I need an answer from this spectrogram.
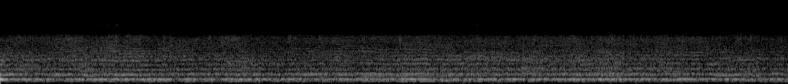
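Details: Honey bees feasting at a 3D printed feeder in a Colorado garage during warm January weather; unbroken droning buzz of many wingbeats, steady and even throughout.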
